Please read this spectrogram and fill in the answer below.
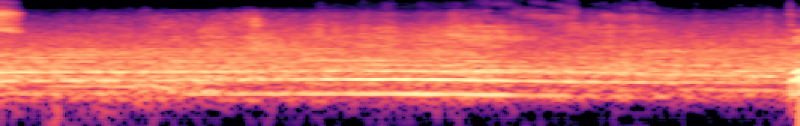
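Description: Small open-wheel racing car's engine running at a steady speed, a humming note whose pitch sinks slowly over a few seconds.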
